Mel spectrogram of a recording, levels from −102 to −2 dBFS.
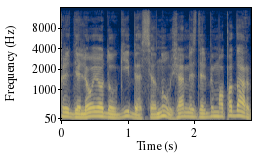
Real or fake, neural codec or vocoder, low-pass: fake; vocoder, 44.1 kHz, 128 mel bands, Pupu-Vocoder; 14.4 kHz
